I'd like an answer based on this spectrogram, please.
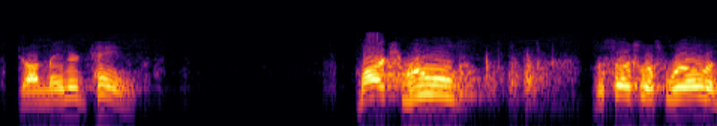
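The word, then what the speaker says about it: Keynes: John Maynard KES ke y NES KES it's pronounced John Maynard KES Marx ruled the Socialist world and KES ruled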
